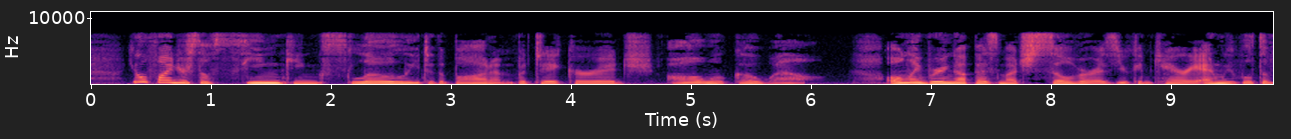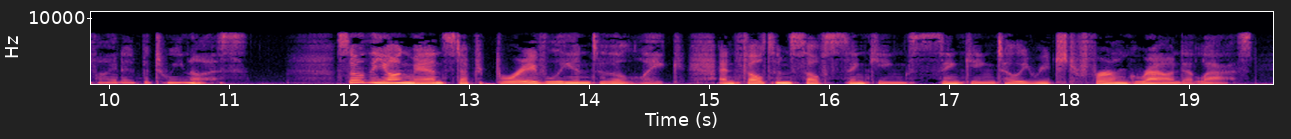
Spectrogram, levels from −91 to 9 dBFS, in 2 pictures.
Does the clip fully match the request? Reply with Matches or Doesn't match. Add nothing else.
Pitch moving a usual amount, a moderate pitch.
Doesn't match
